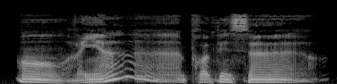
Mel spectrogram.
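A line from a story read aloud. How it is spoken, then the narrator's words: Slightly sarcastic reply. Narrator (French): répondit-il d'un ton légèrement sarcastique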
